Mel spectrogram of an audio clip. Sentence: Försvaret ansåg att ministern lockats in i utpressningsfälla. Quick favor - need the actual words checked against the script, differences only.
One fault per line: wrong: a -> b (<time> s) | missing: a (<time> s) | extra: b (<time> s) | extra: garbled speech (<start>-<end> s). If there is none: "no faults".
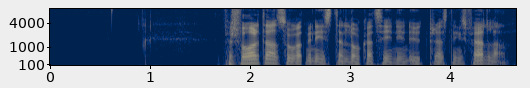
extra: en (3.5 s)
